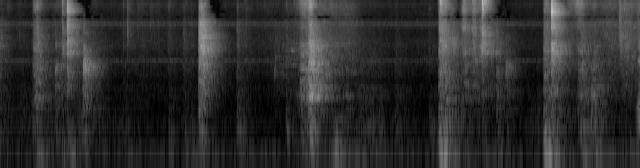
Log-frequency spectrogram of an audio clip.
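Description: Scattered knocks and scrapes of a hand and a small flathead screwdriver against a stainless steel sink backsplash, about six separate ones, as a wall-mount faucet's lock nuts are tightened from behind.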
